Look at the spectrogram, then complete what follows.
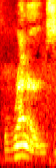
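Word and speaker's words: Renard's: It's Renards.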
